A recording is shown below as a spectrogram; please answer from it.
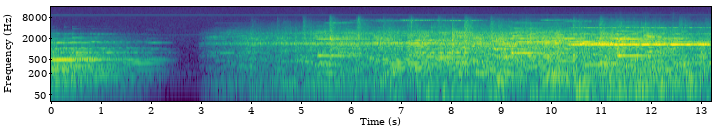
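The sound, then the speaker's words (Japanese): A subway train at Arai underground station in Wakabayashi Ward, Sendai: a steady tonal hum, a brief silence, then train rumble and clatter that builds steadily louder, with high squealing tones on top. “仙台市若林区にある地下鉄荒井駅です。”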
